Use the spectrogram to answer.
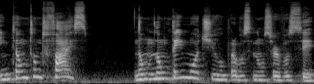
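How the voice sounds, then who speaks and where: A woman speaks with lively intonation, keeping a moderate pace. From Brazil, interior of Paraná. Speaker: career mentor. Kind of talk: podcast interview. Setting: studio.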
